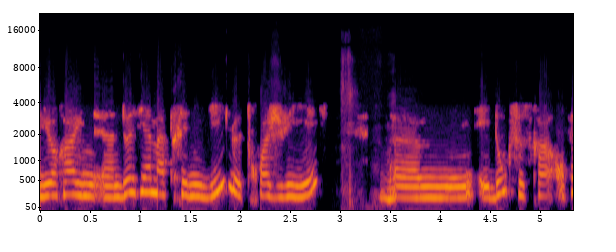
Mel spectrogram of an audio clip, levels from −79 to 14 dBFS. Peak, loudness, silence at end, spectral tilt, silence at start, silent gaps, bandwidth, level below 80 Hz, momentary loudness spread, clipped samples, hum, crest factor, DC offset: -4 dBFS; -15 LUFS; 0 s; -6.5 dB/octave; 0 s; none; 11 kHz; -58 dBFS; 6 LU; under 0.1%; none; 12 dB; under 0.1%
